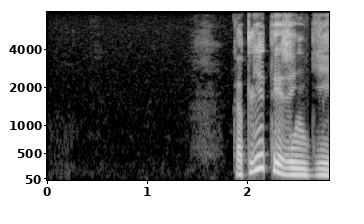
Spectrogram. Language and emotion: Russian, neutral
